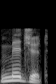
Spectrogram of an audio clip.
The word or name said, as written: midget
